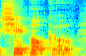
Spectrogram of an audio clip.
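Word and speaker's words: Shapeoko: Ship Shape Oco and it's spelled nearly how it sounds the word shape and then o-k-o and it's all one word shapoko um and it's a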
